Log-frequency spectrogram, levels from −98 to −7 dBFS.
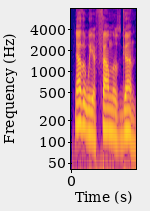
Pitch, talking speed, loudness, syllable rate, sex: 140 Hz, 320 wpm, -19 LUFS, 6.7 syllables/s, male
